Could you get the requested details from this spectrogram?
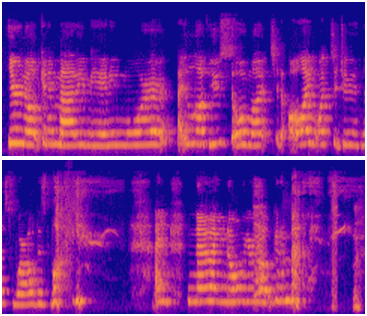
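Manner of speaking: imitating a sobbing child. Son crying to mum about marriage, mock sobbing. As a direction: wail it like a heartbroken kid, half-hammed. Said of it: "Josh is sobbing".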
